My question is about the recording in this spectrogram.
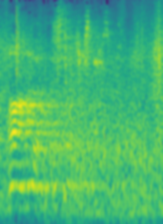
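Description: A loud shouted call from someone by the ring, dipping in pitch and then held for about a second, echoing in a large hall, with a few dull thuds of gloved punches during the exchange.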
